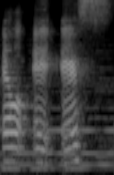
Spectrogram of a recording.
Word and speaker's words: les: ya Nah perlu diperhatikan ketika ada les yang tulisannya seperti ini ya itu dibacanya Le Eh bukan lutz yah dibacanya Lex karena kalau kita baca Nyale itu mempunyai makna lainnya tulisannya juga lain Jadi kalau ada l.s. dibacanya Le ya kemudian xepher ya Hai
